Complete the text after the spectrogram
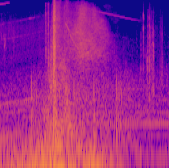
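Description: A burst of energy whooshes as the device is used.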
